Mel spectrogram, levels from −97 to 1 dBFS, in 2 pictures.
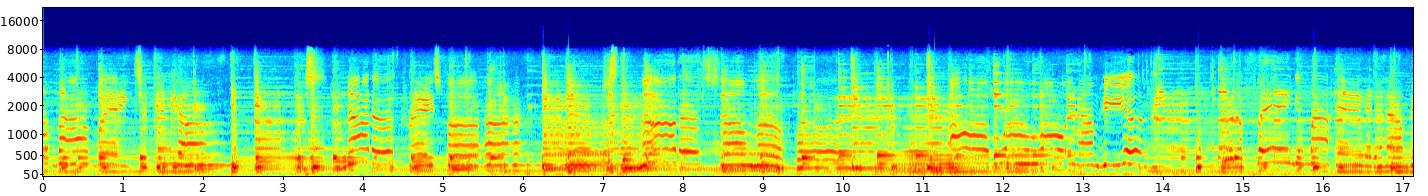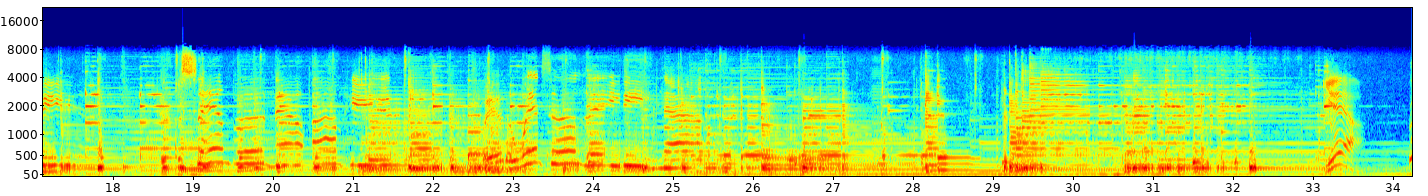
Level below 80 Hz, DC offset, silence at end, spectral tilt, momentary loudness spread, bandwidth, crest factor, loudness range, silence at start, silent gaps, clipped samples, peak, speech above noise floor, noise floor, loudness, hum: -32 dBFS; under 0.1%; 0 s; -5.5 dB/octave; 6 LU; 8.4 kHz; 14 dB; 2 LU; 0 s; none; under 0.1%; 0 dBFS; 22 dB; -36 dBFS; -14 LUFS; none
